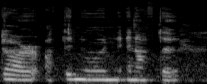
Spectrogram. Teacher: It is an open back vowel.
